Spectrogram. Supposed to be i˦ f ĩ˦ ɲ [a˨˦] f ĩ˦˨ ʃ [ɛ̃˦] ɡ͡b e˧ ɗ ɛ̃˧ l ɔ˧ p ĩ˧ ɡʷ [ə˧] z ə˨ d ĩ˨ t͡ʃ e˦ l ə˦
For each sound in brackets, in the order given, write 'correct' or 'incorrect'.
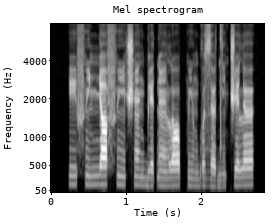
incorrect, correct, correct

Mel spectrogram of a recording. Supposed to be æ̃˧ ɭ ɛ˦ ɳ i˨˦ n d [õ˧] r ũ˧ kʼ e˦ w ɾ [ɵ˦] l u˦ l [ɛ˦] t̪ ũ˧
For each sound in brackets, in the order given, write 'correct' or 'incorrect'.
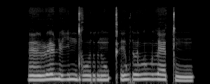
incorrect, correct, incorrect

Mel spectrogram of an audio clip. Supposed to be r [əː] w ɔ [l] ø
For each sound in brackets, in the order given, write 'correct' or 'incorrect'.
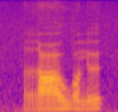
incorrect, incorrect

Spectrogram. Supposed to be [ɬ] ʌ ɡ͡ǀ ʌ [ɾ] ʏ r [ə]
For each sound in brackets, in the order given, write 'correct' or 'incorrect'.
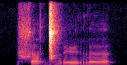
correct, correct, correct

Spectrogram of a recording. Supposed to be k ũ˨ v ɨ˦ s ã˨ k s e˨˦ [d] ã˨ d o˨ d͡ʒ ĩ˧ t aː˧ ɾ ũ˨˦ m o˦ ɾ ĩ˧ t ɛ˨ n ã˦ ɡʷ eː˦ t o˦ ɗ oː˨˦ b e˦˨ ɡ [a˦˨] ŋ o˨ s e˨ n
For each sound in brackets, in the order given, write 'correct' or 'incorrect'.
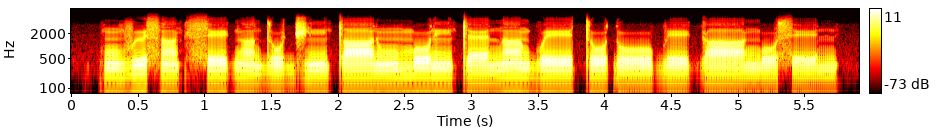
incorrect, incorrect

